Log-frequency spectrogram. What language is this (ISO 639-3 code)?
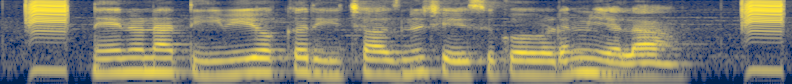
tel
